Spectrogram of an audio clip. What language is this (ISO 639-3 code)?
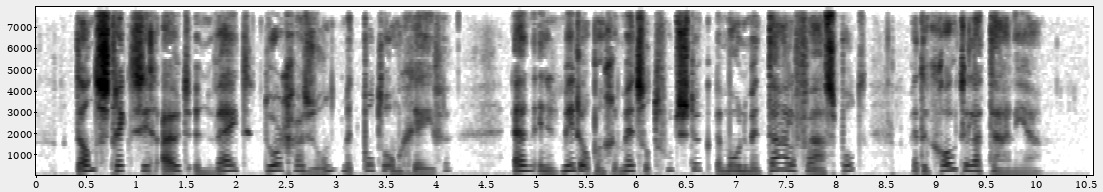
nld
